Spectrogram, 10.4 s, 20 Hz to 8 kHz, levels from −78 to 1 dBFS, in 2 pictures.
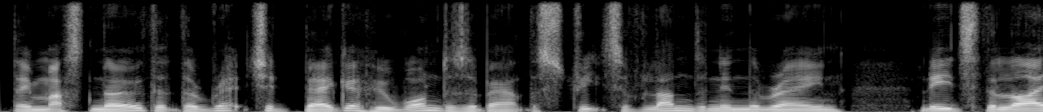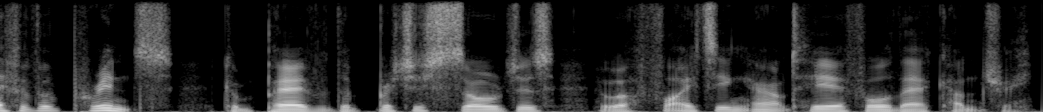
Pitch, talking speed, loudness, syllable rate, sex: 115 Hz, 205 wpm, -18 LUFS, 5.3 syllables/s, male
